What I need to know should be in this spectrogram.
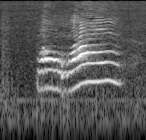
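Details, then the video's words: Domestic cat saying hello, a single rising-then-falling meow lasting under a second, clear and harmonic, in a quiet indoor setting, with a person saying hello nearby. "Funny Cats Saying Hello"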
